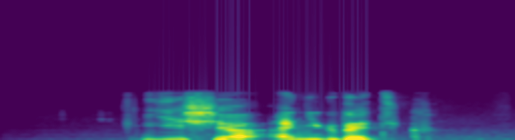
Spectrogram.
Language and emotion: Russian, positive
